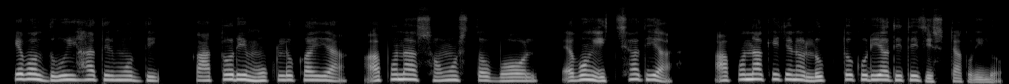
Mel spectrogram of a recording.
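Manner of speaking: ordinary delivery, nothing marked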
